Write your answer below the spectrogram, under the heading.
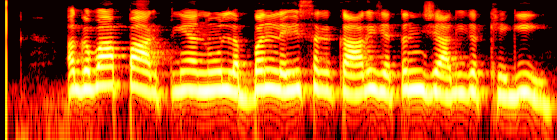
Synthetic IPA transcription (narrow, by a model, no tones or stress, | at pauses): əɡʋaːpaːɾt̪ijãːnũːləbːənləiːsəɾkaːɾjət̪ənd͡ʒaːɾiːɾəkʰːeːɡiː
